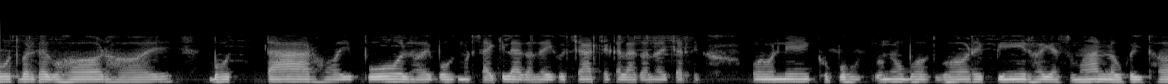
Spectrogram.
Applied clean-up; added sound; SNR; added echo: none; none; none; none.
